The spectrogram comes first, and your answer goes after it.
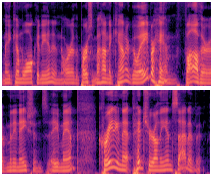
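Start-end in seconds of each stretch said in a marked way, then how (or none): none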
